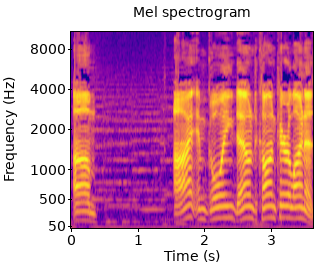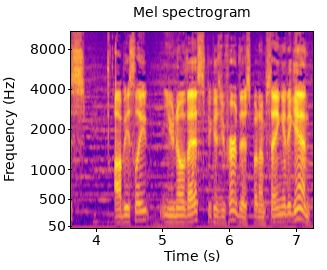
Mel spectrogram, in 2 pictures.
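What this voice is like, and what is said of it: Southern US accent. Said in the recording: “my southern accent ... Sometimes it just comes out”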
